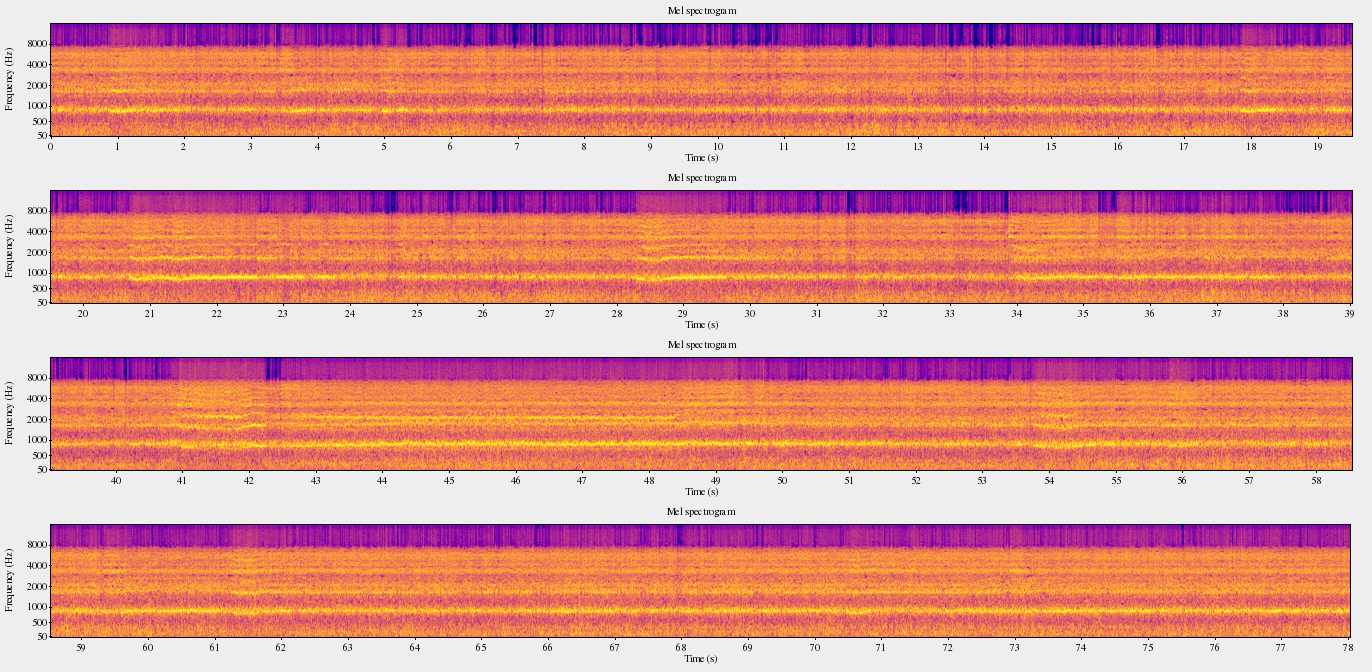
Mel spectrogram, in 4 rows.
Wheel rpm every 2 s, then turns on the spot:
230, 230, 230, 230, 230, 230, 230, 230, 230, 230, 230, 230, 230, 230, 230, 230, 230, 230, 230, 230, 220, 210, 210, 210, 230, 230, 230, 230, 230, 230, 230, 230, 230, 240, 230, 230, 230, 230, 230.
none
